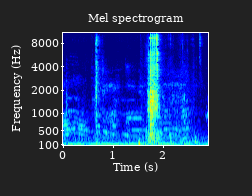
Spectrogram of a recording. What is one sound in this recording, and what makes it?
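Small electronic parts click softly as fingers handle them.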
